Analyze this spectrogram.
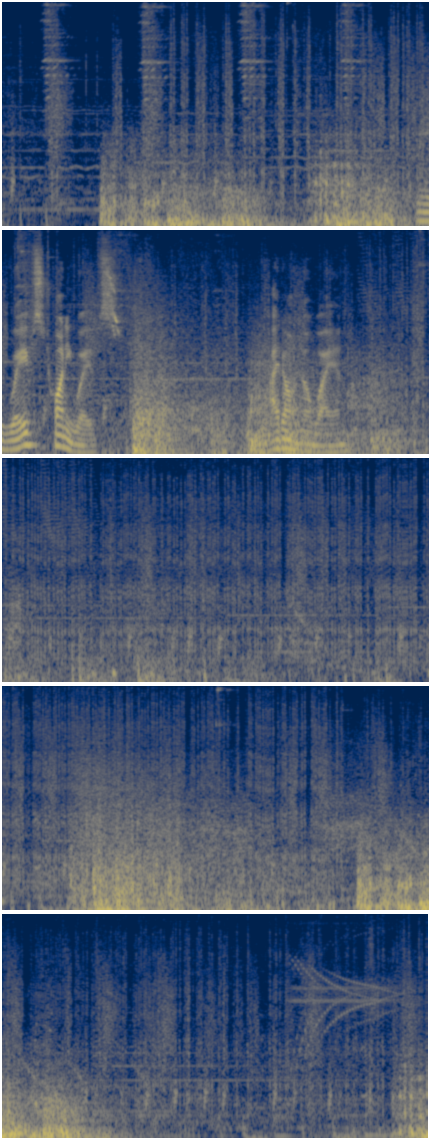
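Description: Video game blasts and magic effects boom and crackle repeatedly.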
